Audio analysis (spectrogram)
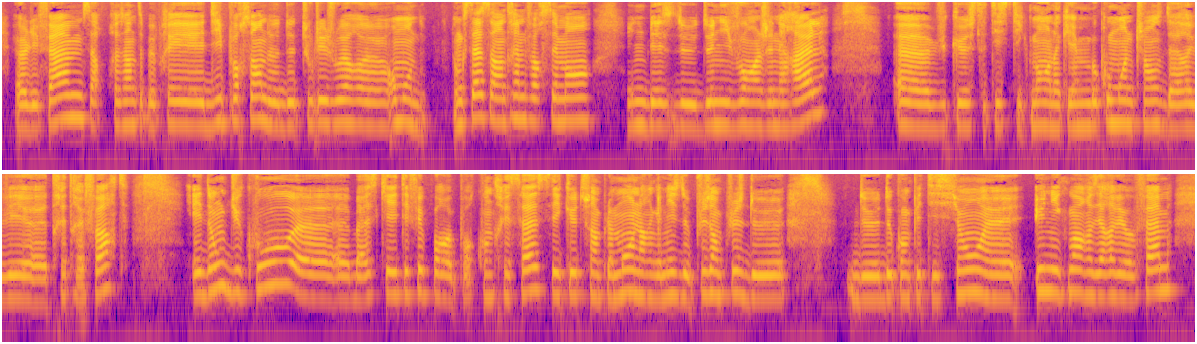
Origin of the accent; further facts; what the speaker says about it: France; also born or lived in Romania; je suis roumaine d'origine, et que on est venu en France quand j'avais quand j'avais 9 ans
